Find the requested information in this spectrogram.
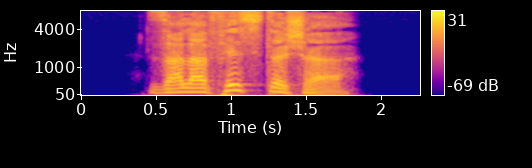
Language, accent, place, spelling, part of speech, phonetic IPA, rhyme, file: German, Germany, Berlin, salafistischer, adjective, [zalaˈfɪstɪʃɐ], -ɪstɪʃɐ, De-salafistischer.ogg
- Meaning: inflection of salafistisch: 1. strong/mixed nominative masculine singular 2. strong genitive/dative feminine singular 3. strong genitive plural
